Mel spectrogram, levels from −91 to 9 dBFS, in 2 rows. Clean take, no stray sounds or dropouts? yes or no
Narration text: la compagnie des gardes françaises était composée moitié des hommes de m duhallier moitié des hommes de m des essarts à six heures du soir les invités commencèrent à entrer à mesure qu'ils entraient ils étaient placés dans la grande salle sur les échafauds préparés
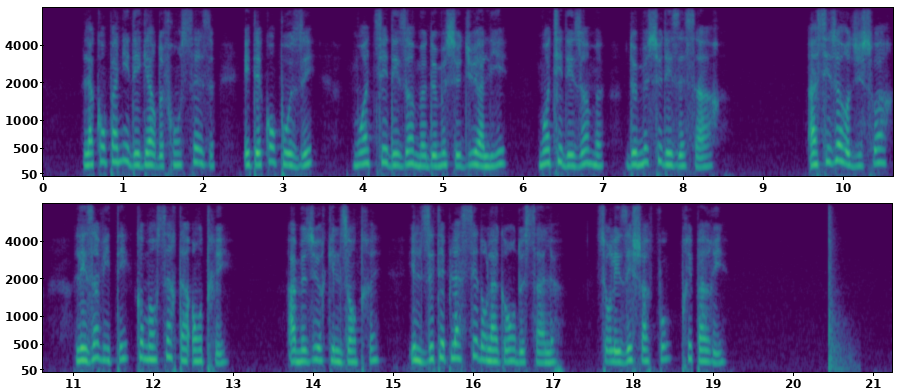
no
